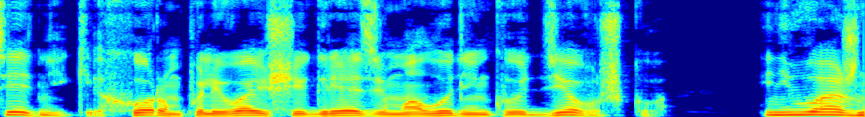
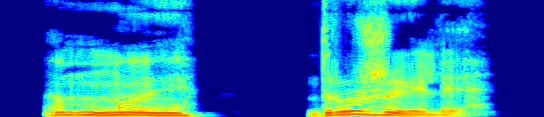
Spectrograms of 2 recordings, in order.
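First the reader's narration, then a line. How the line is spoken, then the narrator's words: Forced out. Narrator (Russian): выдавил из себя Наиль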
